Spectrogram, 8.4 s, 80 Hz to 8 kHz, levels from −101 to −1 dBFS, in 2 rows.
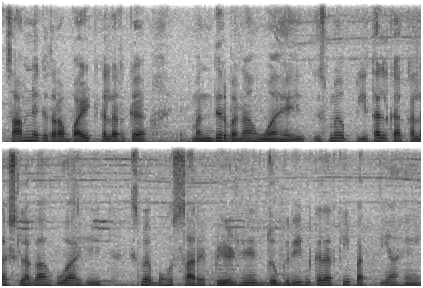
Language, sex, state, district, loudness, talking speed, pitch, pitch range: Hindi, male, Bihar, Gaya, -18 LUFS, 200 wpm, 135 Hz, 125-150 Hz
